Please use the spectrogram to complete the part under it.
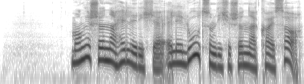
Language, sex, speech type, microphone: Norwegian, female, spontaneous, Shure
